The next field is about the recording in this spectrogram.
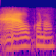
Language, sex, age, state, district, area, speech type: Odia, female, 45-60, Odisha, Angul, rural, conversation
